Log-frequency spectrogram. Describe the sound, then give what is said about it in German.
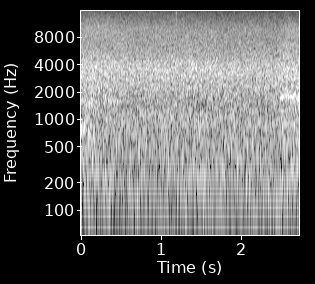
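A steady, soft rushing hiss of wind moving through tree leaves, continuous and even for the whole stretch, with no voices and no distinct individual sounds breaking through. “Jetzt, jetzt müssen wir eigentlich mal kurz stehen bleiben, damit ihr halt das Rauschen in den Bäumen hört.”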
